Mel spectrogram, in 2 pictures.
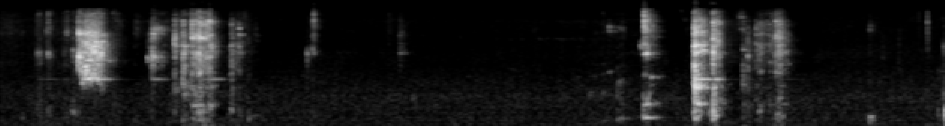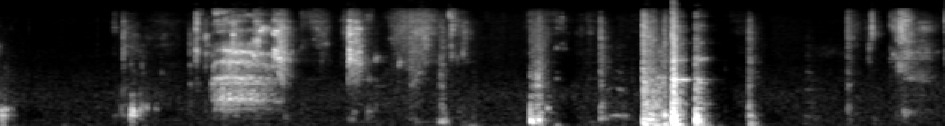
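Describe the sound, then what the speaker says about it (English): Someone takes a swig of water at close range, with scattered clinks of a glass, wet gulps and swallowing sounds broken by silent pauses, busiest toward the end. "Swig of water."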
